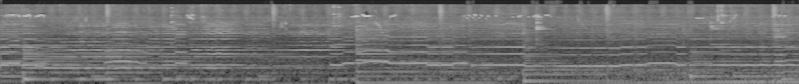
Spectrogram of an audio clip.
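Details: Sustained string and synthesizer music plays throughout, with no mooing or other animal sounds.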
